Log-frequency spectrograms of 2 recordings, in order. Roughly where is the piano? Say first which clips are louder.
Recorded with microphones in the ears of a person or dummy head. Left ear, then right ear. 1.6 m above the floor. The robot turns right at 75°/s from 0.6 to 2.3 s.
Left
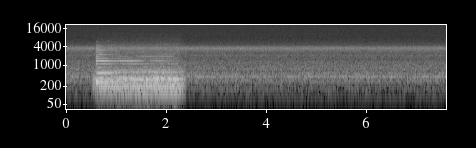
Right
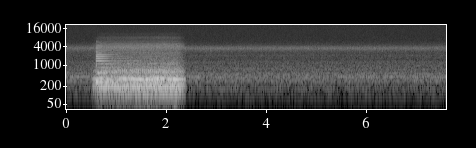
Left 3 dB; ahead.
